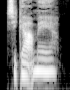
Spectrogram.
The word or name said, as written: cigarmager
